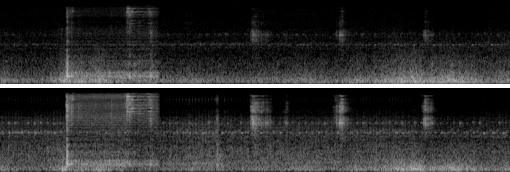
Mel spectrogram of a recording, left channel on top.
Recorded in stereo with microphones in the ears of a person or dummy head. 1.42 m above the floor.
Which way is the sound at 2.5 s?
35° right (ahead or behind).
